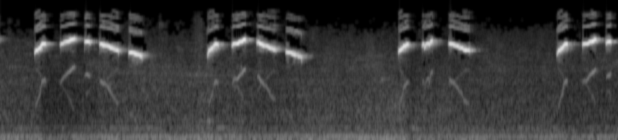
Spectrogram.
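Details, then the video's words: Kolibri wulung sunbird singing actively, giving thin high whistled phrases that waver and slide downward, four phrases spaced by short gaps, with a faint low hum beneath. "Kolibri Wulung Gacor"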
